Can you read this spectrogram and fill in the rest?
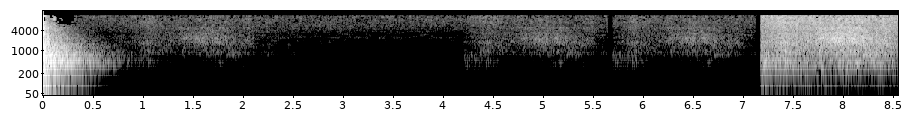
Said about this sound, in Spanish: Que dije, si estás aquí, haz un ruido parecido a este. Y di un golpe en la mesa.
